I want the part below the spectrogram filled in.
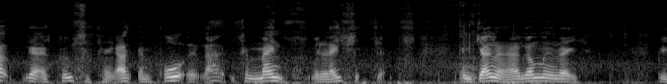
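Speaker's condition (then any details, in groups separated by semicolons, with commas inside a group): Cerebral palsy; mild, ataxic type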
